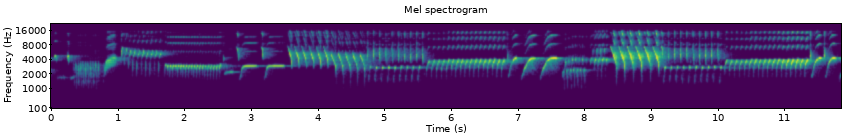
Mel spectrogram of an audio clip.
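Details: Yellow canary singing a continuous song of rapid trilled tours at different pitches, opening with a low sweeping phrase, then flat buzzy rolls, quick rattles and a loud rapid chopping section near the end.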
